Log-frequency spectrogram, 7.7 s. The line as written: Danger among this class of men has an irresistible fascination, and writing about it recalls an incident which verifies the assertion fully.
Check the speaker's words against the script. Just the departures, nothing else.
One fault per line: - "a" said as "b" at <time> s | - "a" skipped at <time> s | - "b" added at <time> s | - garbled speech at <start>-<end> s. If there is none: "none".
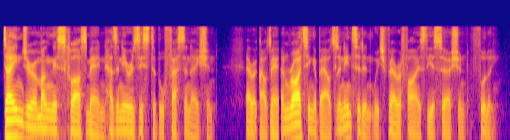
- "of" skipped at 1.3 s
- garbled speech at 3.7-4.2 s
- "it recalls" skipped at 5.0 s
